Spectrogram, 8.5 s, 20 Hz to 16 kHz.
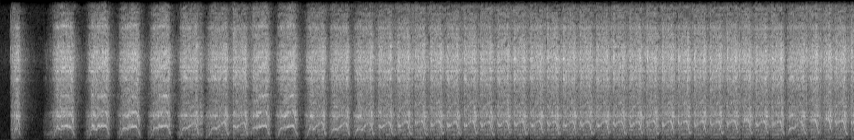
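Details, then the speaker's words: Honda Nifty 50 parts scooter, starter wired through a broken fuse to the battery: steady starter whirr with even compression pulses, about three a second then quicker; turns over freely but never fires; cranking but not starting. "heck man this thing's like actually turning over pretty nicely so i would genuinely like to see if it's gonna do anything else it's so close"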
